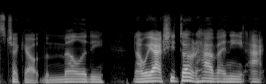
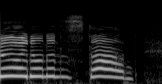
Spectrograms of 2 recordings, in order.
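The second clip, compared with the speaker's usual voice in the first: put-on very high, slow, drawn-out crying voice. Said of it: "He was just sobbing".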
